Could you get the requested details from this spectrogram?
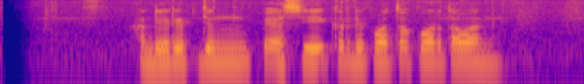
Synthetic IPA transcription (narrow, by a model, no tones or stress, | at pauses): ʔandiɾɪp̚d͡ʒɨŋpɛɛsikɨrdipɔt̪ɔkəwart̪awan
